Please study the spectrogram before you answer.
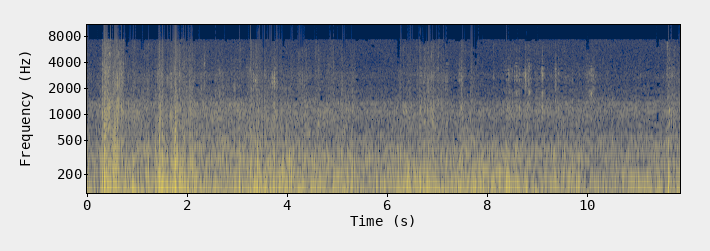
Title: front right suspension noise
